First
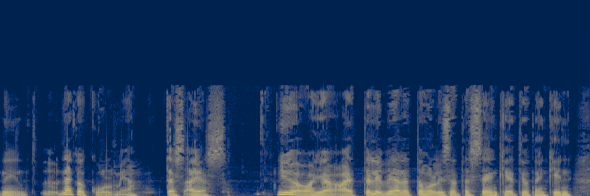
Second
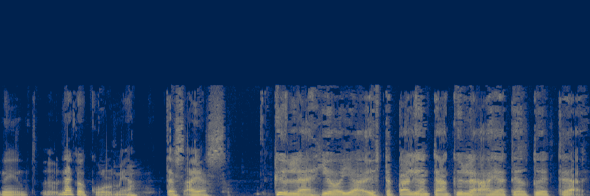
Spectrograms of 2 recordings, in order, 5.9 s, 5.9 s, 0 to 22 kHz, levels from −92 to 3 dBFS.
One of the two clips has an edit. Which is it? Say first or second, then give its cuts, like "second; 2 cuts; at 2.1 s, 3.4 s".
first; 1 cut; at 2.7 s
